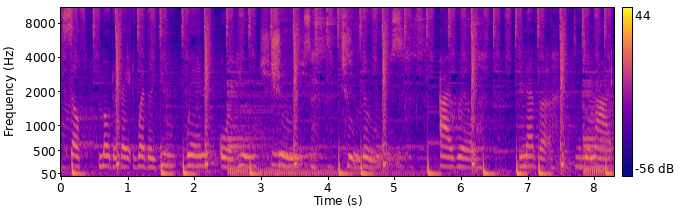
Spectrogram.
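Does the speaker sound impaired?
No.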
